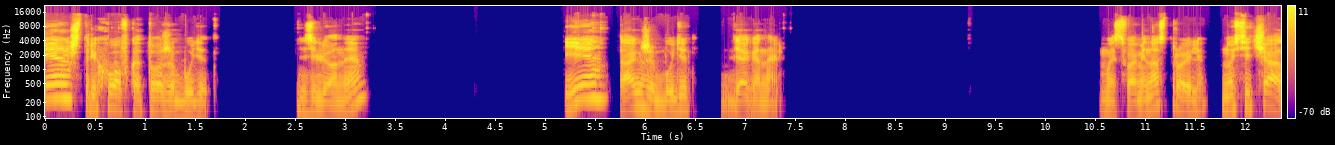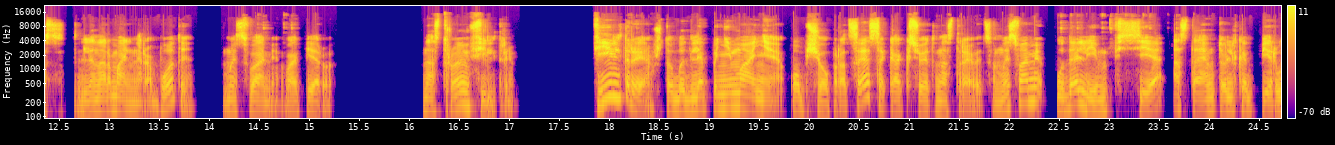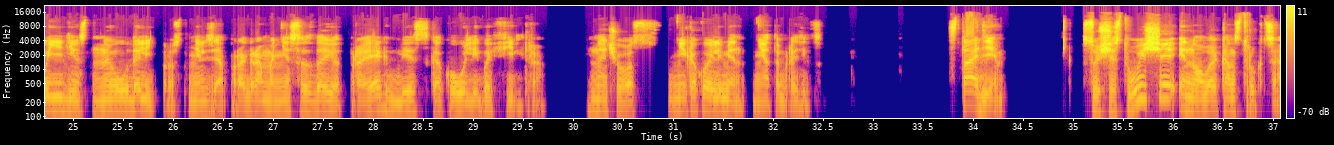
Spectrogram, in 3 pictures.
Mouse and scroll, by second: 0.6 click, 2.4 click, 3.2 click, 5.4 click, 6.3-7.3 middle drag, 7.3 click, 7.5 middle click, 8.0 click, 14.4 click, 14.7 click, 18.1 click, 22.4 click, 22.6 click, 22.9 click, 23.1 click, 23.3 click, 23.5 click, 33.7 click.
